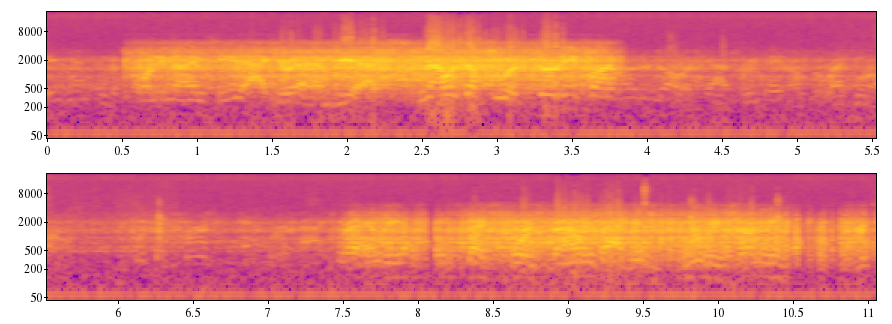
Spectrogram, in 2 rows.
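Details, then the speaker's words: Canadian Westinghouse Model 636 five-band radio, untouched before repairs, cracked resistor noted: broadcast audio in clear bursts with quiet hiss, tuned to 640 with dial accurate; normal reception. "6:40 the dial is bang-on I can't believe this bang we're listening to 6:40"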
